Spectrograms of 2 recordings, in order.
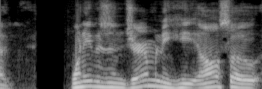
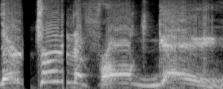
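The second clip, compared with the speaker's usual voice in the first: guttural put-on voice, higher pitch; 13 semitones higher than usual. Answering a request to say the line: guttural Alex Jones voice. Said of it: "the guttural voice that Ro-, that, uh, Alex Jones".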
